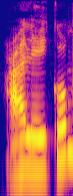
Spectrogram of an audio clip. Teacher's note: Ayn is going to be from the middle of the throat.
